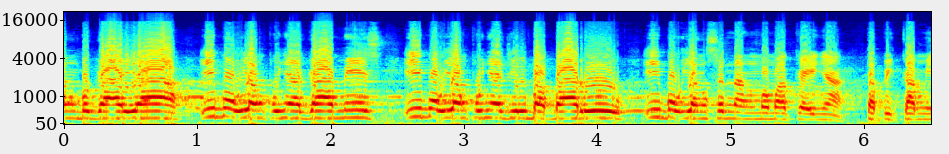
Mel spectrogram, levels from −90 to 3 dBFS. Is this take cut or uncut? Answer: uncut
